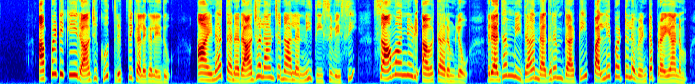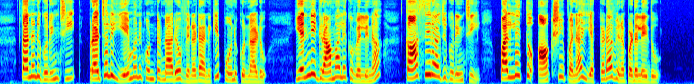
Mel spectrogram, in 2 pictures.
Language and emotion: Telugu, neutral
